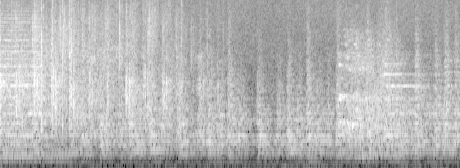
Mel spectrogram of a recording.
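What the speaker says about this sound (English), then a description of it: "A round of applause." Audience applause in a conference hall at an annual accountants' flagship conference, a dense, steady wash of many hands clapping that carries on for several seconds, dipping slightly midway before swelling again.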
